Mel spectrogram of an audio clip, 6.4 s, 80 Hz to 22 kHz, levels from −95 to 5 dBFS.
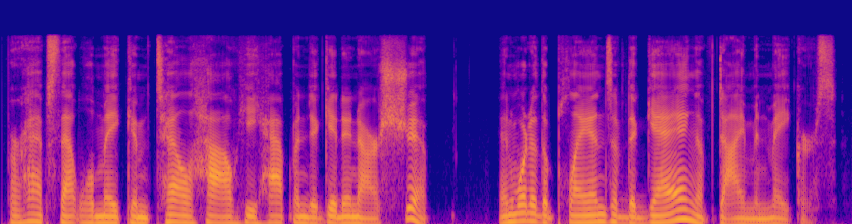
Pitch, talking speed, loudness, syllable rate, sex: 110 Hz, 235 wpm, -19 LUFS, 5.4 syllables/s, male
